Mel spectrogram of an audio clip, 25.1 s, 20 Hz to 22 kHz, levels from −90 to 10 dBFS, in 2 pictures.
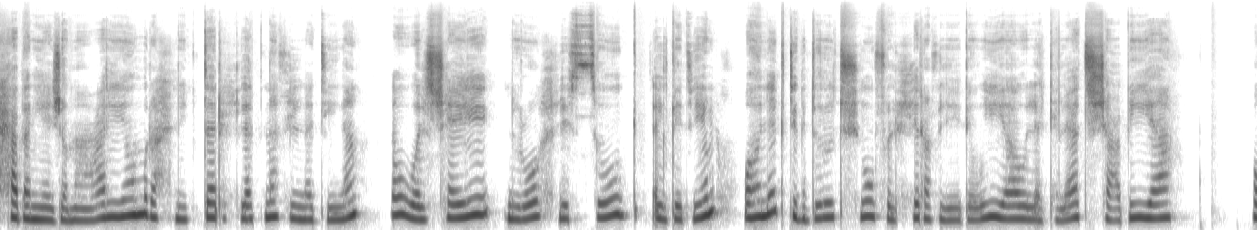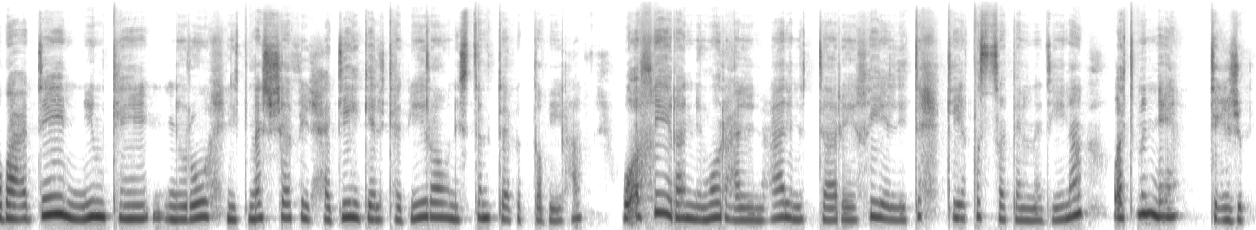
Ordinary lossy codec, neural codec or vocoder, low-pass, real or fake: none; codec, 44.1 kHz, 3.4 kbps, Pupu-Codec; none; fake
